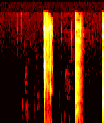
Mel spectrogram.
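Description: Gulping sounds of someone taking a big drink of full-bodied wine: three short, wet swallows separated by silence, the last one louder and longer.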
